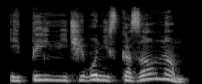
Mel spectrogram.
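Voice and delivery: high, reproachful disbelief; stunned she wasn't told; astonished. Acted.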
